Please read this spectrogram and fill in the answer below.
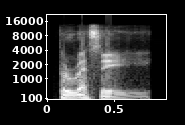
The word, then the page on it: per se: British English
